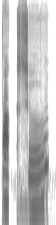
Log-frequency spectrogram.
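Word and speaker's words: ボックス: that 300 boxee box in japanese it's called uh bl uh b-o-k-u-s-u boxu there's no x in japanese b-o-k-u s-u foxu oh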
